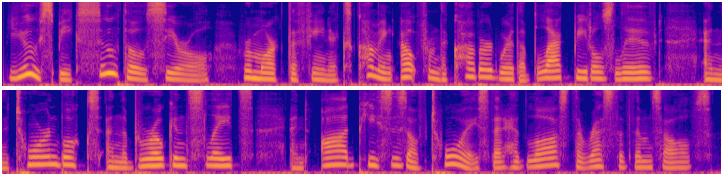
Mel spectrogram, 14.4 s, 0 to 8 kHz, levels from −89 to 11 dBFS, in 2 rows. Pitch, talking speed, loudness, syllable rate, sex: 190 Hz, 155 wpm, -18 LUFS, 4.0 syllables/s, female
